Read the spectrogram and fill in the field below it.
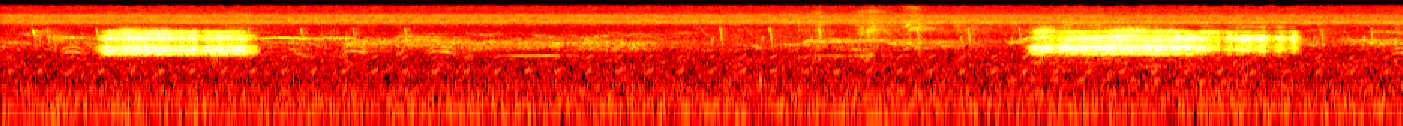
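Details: Painted stork (Mycteria leucocephala), one of a preening pair, giving two harsh, buzzy, high-pitched bursts, each about a second long and roughly four seconds apart, over a faint steady hiss.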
